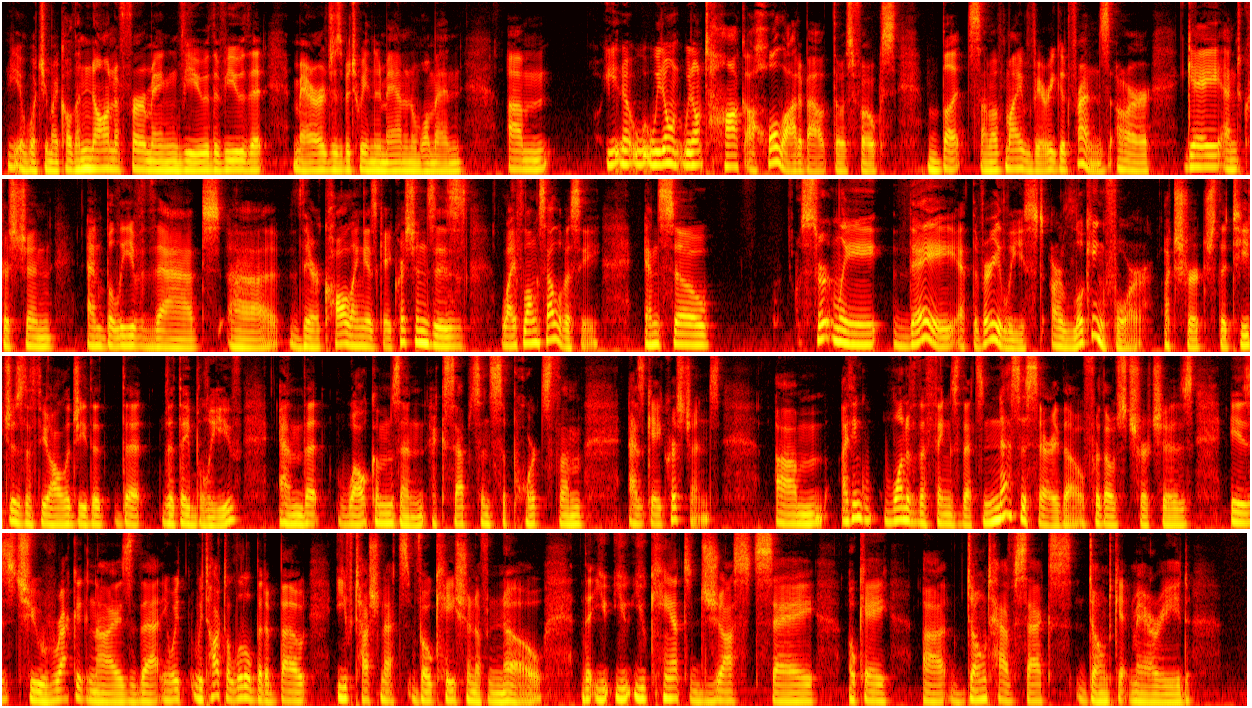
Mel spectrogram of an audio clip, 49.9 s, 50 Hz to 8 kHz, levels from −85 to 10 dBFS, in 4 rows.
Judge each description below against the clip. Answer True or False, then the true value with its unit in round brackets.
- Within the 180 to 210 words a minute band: False (160 wpm)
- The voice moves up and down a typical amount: True (3.3 semitones)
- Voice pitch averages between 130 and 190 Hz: False (115 Hz)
